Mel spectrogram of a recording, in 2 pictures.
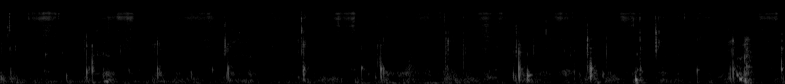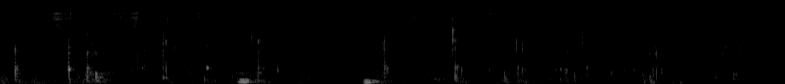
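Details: Max, a dog, licking his own paws and then a person's foot, shin and knee indoors, recorded spontaneously: a dense run of wet, smacking clicks and slurps, irregular and close, with no speech.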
